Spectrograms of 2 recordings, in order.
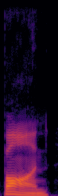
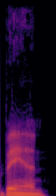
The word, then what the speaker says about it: บ้าน: So when you say บ้าน meaning house, it sounds like bon, not like the English word ban.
